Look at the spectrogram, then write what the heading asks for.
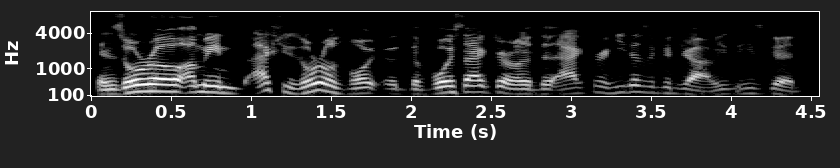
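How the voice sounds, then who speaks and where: A man co-hosting a casual fan review chat, explaining things in a halting, rambling way. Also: a little high, animated, no room sound. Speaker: co-host of a review show.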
